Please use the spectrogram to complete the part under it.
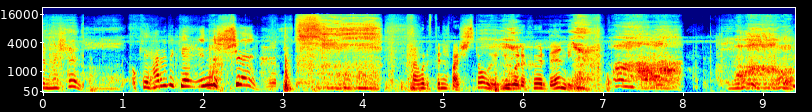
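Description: A young man talks tensely up close.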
